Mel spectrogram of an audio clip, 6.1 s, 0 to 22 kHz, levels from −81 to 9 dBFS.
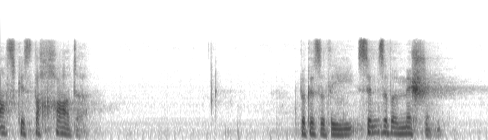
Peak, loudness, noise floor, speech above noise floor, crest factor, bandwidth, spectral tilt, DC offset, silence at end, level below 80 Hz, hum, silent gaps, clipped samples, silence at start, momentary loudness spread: -6 dBFS; -20 LUFS; -60 dBFS; 39 dB; 18 dB; 8.4 kHz; -3.5 dB/octave; under 0.1%; 0.45 s; -58 dBFS; none; none; under 0.1%; 0 s; 14 LU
